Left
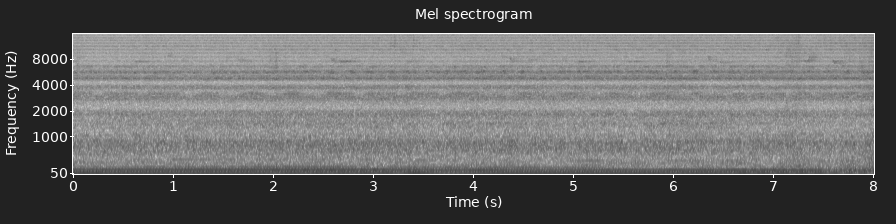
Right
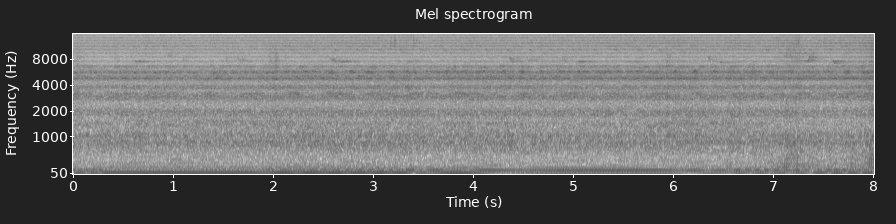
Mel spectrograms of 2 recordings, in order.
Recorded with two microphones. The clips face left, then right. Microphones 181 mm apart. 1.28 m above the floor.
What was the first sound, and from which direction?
Only background noise.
